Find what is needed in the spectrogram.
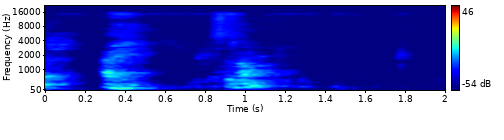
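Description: A person's voice speaking in three short bursts, then trailing off to quiet after about a second and a half.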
